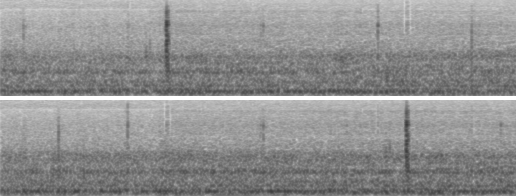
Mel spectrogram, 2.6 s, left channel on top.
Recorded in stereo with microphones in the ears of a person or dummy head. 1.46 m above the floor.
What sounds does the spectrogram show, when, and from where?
Only background noise.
